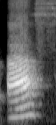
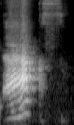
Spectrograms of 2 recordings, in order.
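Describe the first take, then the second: First: The word ends with an 'sk' sound. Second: The word ends with a 'ks' sound. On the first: The speaker calls it right. "Like over pronunciate your S" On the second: The speaker calls it wrong. "you say ax instead of ask"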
